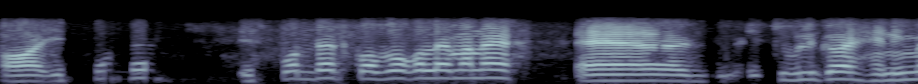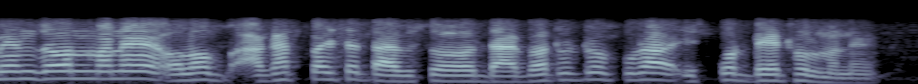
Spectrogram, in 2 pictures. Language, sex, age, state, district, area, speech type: Assamese, male, 18-30, Assam, Tinsukia, rural, conversation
